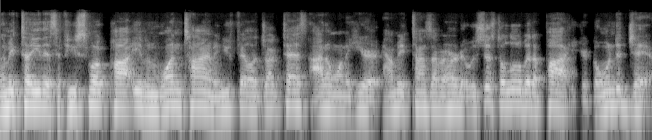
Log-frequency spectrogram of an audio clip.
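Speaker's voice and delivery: lofty, businesslike, matter-of-fact, condescending tone. Retelling the drug class leader laying out the rules, mimicking condescending matter-of-fact lecture. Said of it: "when that person says that so matter of factly".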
